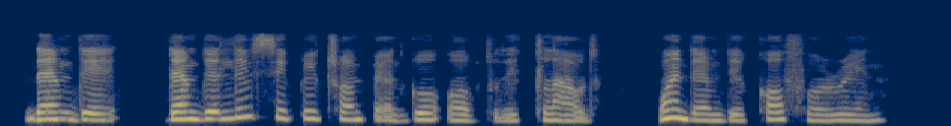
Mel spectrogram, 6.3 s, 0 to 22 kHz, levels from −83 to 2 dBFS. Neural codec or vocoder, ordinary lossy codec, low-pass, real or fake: vocoder, 44.1 kHz, 128 mel bands, Pupu-Vocoder; none; 7.2 kHz; fake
